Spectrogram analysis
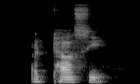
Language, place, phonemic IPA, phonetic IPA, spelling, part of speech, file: Hindi, Delhi, /əʈ.ʈʰɑː.siː/, [ɐʈ̚.ʈʰäː.siː], अट्ठासी, numeral, LL-Q1568 (hin)-अट्ठासी.wav
- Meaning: eighty-eight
